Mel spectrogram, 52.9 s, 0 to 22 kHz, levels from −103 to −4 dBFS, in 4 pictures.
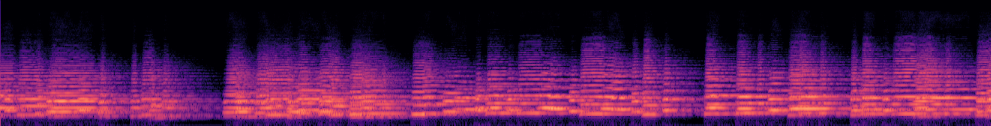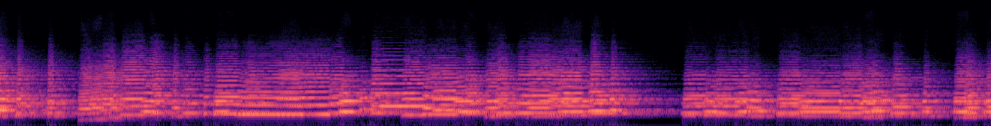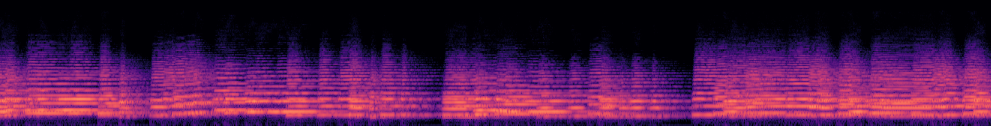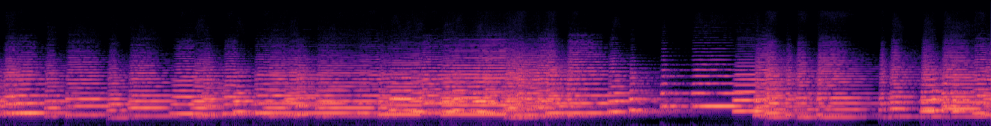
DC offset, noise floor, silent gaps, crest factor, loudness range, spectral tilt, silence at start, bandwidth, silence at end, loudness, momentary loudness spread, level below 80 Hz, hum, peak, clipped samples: under 0.1%; -58 dBFS; none; 16 dB; 4 LU; -5.5 dB/octave; 0 s; 7.8 kHz; 0 s; -34 LUFS; 9 LU; -90 dBFS; none; -18 dBFS; under 0.1%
